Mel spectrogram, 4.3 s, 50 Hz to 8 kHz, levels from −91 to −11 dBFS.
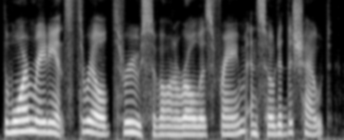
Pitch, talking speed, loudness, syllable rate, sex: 195 Hz, 165 wpm, -20 LUFS, 4.9 syllables/s, female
